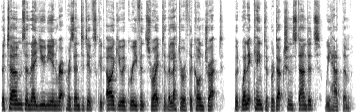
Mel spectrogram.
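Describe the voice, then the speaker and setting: A man reading a science fiction short story aloud in measured, even scripted narration. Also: medium pitch.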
